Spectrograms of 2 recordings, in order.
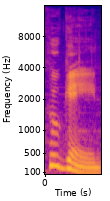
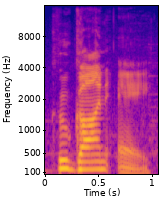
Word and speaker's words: Kugane: No, sorry, not Kugane. Kugan uh Kugan A.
